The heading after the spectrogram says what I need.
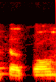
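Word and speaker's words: Cawthorn: उनकी स्पेलिंग कैथरॉन है मगर इनका सही प्रोनाउंसिएशन है सैम कॉथरॉन।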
